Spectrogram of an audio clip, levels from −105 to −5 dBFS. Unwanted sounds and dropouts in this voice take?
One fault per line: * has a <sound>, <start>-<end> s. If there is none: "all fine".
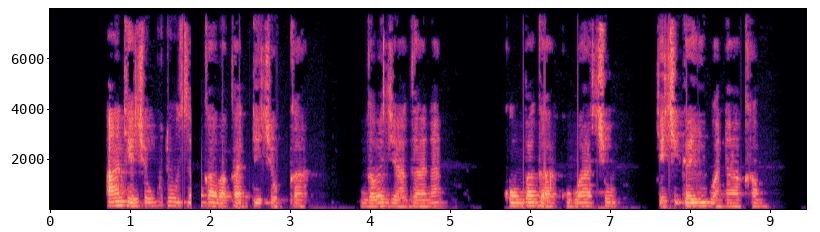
* has a dropout, 1.8-1.9 s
